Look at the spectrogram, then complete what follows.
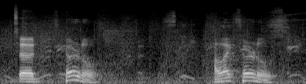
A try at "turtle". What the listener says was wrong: It's like a D rather than a T, like a turtle.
